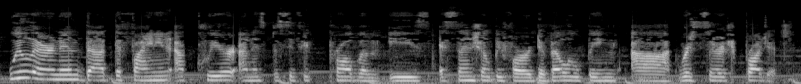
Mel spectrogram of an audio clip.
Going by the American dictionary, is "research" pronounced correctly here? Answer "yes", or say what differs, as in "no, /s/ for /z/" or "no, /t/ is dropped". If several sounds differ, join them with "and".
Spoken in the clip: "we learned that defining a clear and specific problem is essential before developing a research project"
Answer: yes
